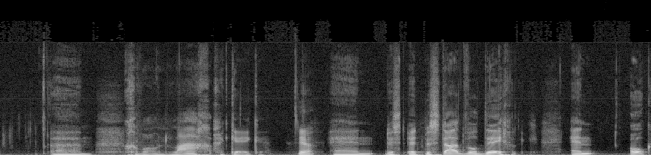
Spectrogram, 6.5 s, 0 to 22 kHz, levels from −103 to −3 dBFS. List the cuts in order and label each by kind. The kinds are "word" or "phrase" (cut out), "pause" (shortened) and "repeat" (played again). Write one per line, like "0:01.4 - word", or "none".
0:01.2 - phrase
0:02.1 - phrase
0:03.2 - pause
0:04.0 - word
